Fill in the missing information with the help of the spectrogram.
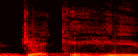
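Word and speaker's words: Jacquerie: a gente ri né Jackie rie uma pronúncia em francês né Jack seria uma ideia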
